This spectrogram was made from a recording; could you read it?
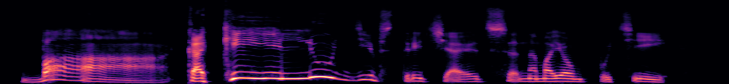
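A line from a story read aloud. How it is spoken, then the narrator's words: Exclamation. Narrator (Russian): воскликнул я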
